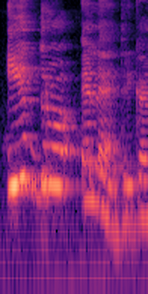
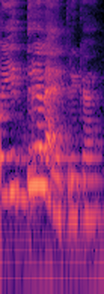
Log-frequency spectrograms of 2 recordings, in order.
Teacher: Esse O no final de hidro deixou de ser pronunciado. Então eu tenho perda, eu tenho alteração fonética. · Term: perda fonética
